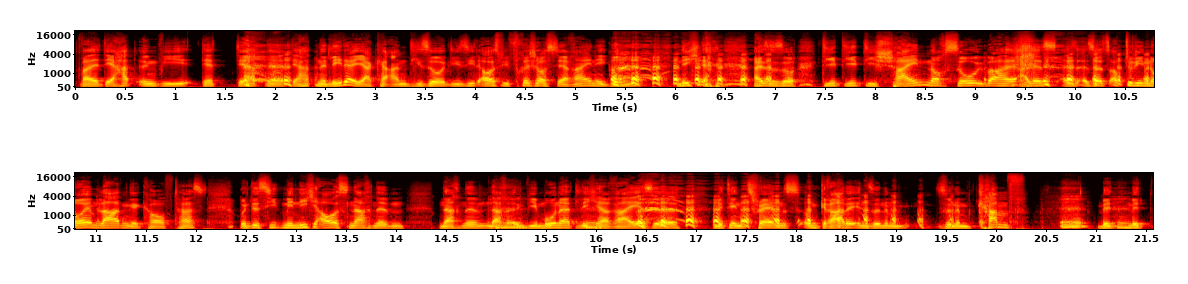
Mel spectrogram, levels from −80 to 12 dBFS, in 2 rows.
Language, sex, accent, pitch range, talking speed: German, male, German, 115-140 Hz, 195 wpm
